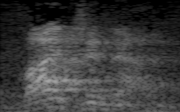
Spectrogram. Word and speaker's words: Wagner: Wagner, come lo dice lei, si scrive W-A-G-N-E-R, ma si legge Vagina.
